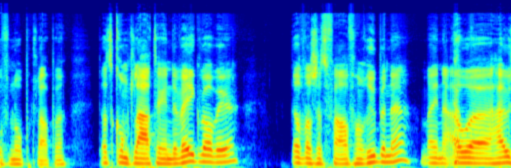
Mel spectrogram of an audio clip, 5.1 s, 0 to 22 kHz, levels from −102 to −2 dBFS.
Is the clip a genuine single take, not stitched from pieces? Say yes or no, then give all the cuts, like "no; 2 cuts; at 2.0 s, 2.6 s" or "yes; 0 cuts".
yes; 0 cuts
